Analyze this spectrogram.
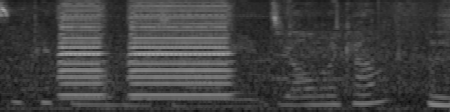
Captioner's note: car honking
